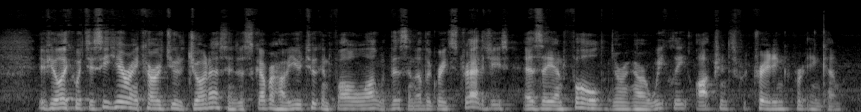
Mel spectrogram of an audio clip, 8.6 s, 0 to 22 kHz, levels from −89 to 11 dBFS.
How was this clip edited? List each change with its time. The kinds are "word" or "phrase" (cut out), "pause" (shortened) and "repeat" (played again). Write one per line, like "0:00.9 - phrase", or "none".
none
